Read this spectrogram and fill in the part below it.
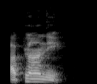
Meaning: a lot, clearly, strongly, all over
- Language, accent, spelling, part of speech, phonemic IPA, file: French, France, à plein nez, adverb, /a plɛ̃ ne/, LL-Q150 (fra)-à plein nez.wav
